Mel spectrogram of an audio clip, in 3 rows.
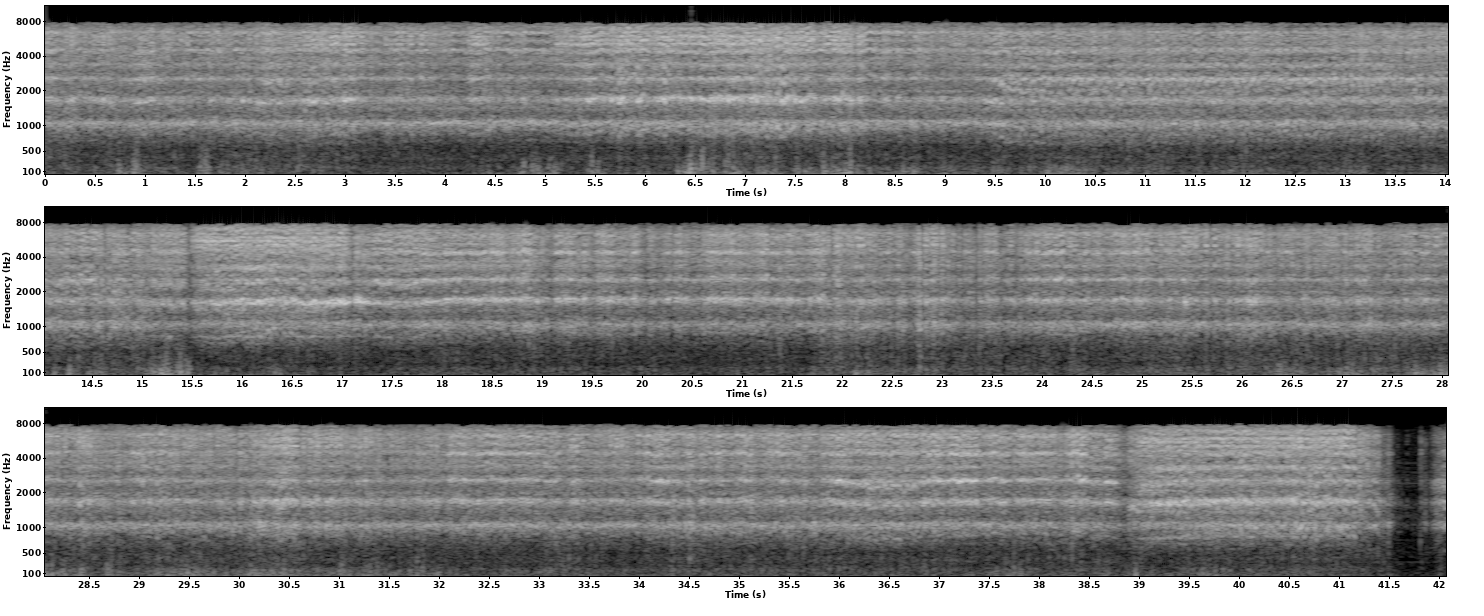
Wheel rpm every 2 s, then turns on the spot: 230, 220, 230, 240, 230, 190, 190, 190, 200, 230, 230, 230, 230, 240, 230, 230, 230, 230, 220, 210, 150.
none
